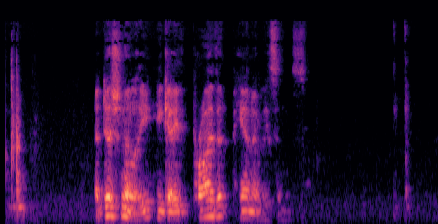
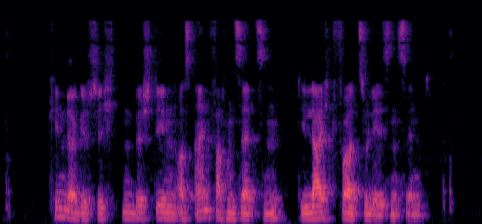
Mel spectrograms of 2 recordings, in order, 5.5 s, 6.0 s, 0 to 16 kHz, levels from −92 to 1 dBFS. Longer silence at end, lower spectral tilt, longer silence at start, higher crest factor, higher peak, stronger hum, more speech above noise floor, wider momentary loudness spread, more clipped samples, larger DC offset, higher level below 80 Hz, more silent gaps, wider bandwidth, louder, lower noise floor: first, 1.7 s vs 0.4 s; about the same, -4.5 dB/octave vs -5.5 dB/octave; about the same, 0.15 s vs 0.05 s; about the same, 20 dB vs 20 dB; first, -8 dBFS vs -20 dBFS; neither; first, 48 dB vs 40 dB; first, 19 LU vs 11 LU; neither; neither; about the same, -68 dBFS vs -64 dBFS; neither; about the same, 11.5 kHz vs 11.5 kHz; first, -25 LUFS vs -40 LUFS; second, -73 dBFS vs -80 dBFS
